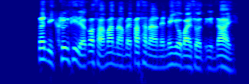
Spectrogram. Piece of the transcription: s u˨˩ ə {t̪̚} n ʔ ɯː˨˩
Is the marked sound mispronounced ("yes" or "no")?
yes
